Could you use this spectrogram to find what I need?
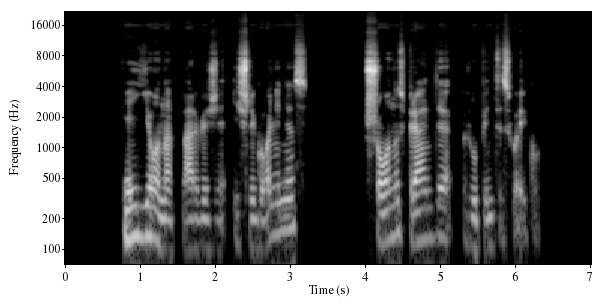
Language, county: Lithuanian, Vilnius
